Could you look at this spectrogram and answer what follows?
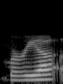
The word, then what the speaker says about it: Maria: But you can find me at ME_, and it's spelled like Maria, so Maria Elizabeth, M-A-R-I-A, and then Elizabeth on Instagram.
